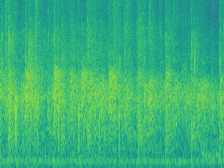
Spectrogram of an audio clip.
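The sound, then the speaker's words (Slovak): An audience at a café talk event applauds, a lively crowd of hands clapping at a fairly even level for a few seconds over a low steady hum. “ale takisto zatliskajte si, pretože takisto ste súčasťou nášho dnešného stretnutia”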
